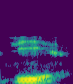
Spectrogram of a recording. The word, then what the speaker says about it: wir: W, we pronounce it in German language like letter V. Okay, that's why I'm reading wir, not wir. No, wir.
